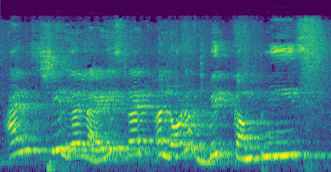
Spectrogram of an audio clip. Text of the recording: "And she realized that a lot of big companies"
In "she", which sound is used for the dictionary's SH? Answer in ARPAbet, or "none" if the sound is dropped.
SH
